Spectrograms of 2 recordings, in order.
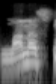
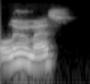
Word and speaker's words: Lummis: You pronounce it Lummis, not Loomis. Lummis like hummus.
